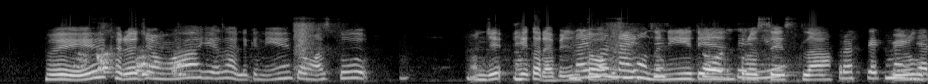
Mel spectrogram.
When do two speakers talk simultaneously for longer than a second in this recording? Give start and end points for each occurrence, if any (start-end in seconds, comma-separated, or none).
5.7-7.8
